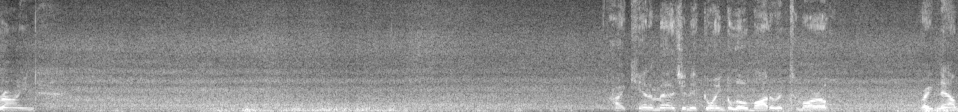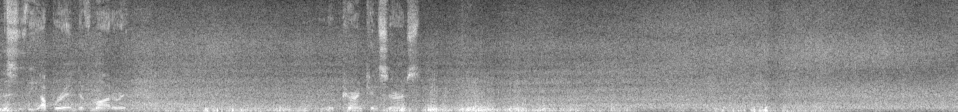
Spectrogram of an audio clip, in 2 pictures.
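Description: Ocean waves crash and wash onto a beach.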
